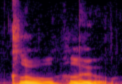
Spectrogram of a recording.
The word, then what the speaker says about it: Cthulhu: Consider the word cthulu. Lovecraft offered multiple pronunciations in his letters, clu roughly, while insisting that no human vocal apparatus could produce the sound correctly.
